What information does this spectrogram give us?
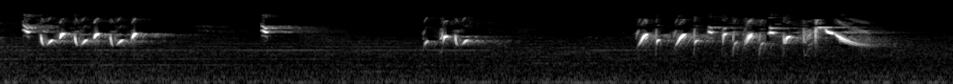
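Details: Singing European goldfinch used for teaching goldfinches and canaries: an opening flurry of high twittering notes, two isolated short chirps, then a longer, richer jangle of liquid trills ending in a descending slur.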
